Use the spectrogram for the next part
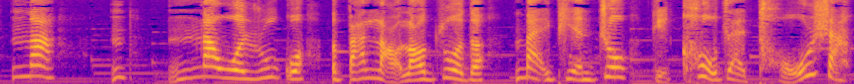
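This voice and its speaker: A woman's voice: high-pitched, lively intonation, slow, fairly bright tone, faint music behind, heavily acted. A woman voicing a little girl bear cub who keeps asking questions, hesitant and full of small fillers, in a children's storybook. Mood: eager, pleading.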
